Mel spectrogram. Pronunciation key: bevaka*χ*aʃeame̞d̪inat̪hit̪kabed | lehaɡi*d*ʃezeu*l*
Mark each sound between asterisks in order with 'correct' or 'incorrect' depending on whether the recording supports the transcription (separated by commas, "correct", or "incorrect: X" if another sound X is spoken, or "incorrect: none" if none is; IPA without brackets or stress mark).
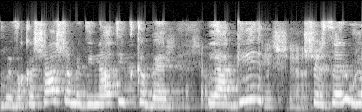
incorrect: ʃ, correct, correct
